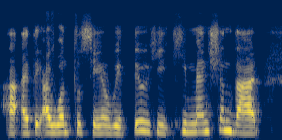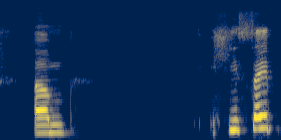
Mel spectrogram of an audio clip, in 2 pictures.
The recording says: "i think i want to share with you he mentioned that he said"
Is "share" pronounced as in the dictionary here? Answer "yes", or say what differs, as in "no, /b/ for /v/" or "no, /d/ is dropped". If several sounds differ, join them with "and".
no, /s/ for /ʃ/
